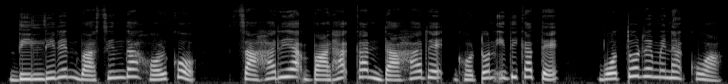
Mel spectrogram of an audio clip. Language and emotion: Santali, fearful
